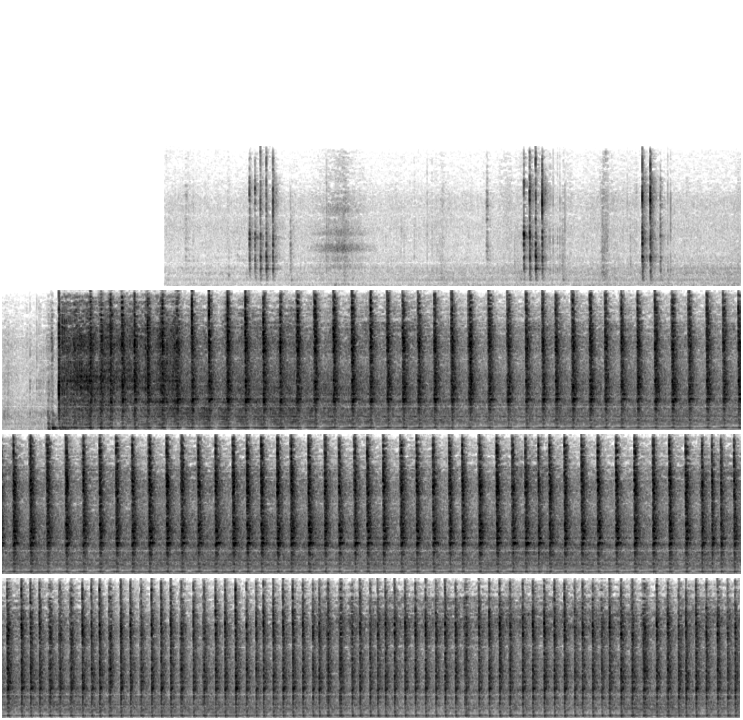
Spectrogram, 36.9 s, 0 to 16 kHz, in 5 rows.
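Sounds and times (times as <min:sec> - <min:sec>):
two-stroke engine running: 0:15.2 - 0:36.9.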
